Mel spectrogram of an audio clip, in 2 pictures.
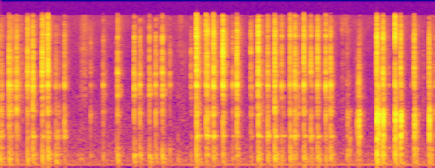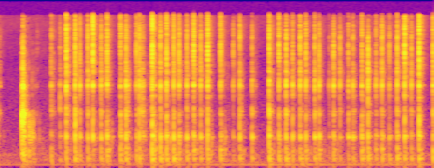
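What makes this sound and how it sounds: A textured teal plastic cylindrical tube, likely a hollow toy, is tapped with fingertips and short nails. Many rapid, dry, clicky taps come in uneven bursts with brief pauses. The sound is bright, has almost no low end, and each tap dies away almost instantly.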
